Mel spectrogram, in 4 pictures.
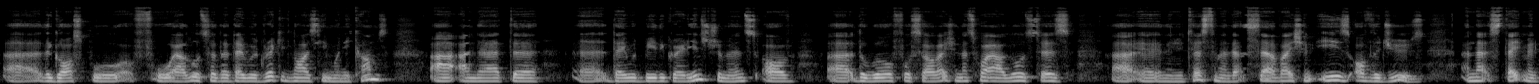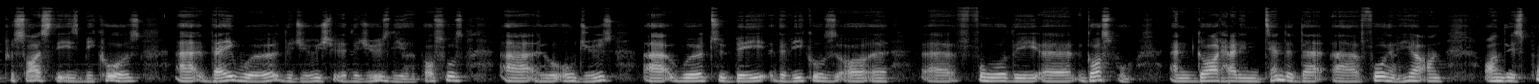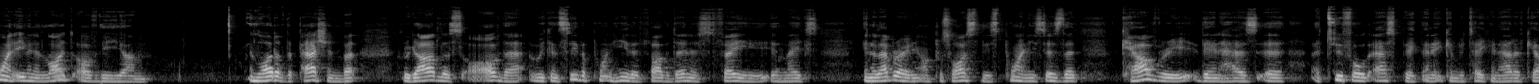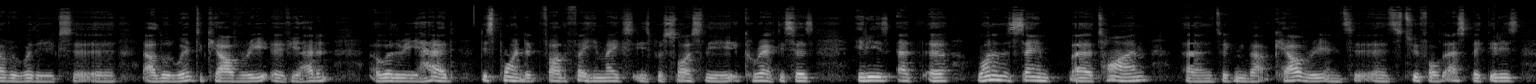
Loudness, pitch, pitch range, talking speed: -25 LUFS, 155 Hz, 145-170 Hz, 185 wpm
